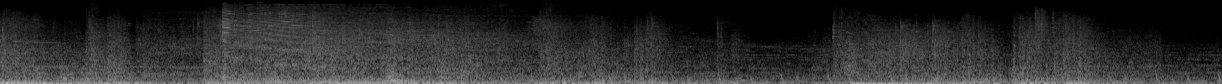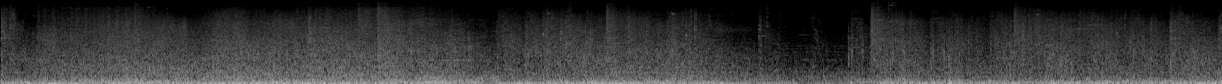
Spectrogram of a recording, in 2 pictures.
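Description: Heavy naval gun fire of roughly 460 mm caliber in a video game, deep booming blasts repeating across the stretch with mechanical clatter between them, loud and dense throughout.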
